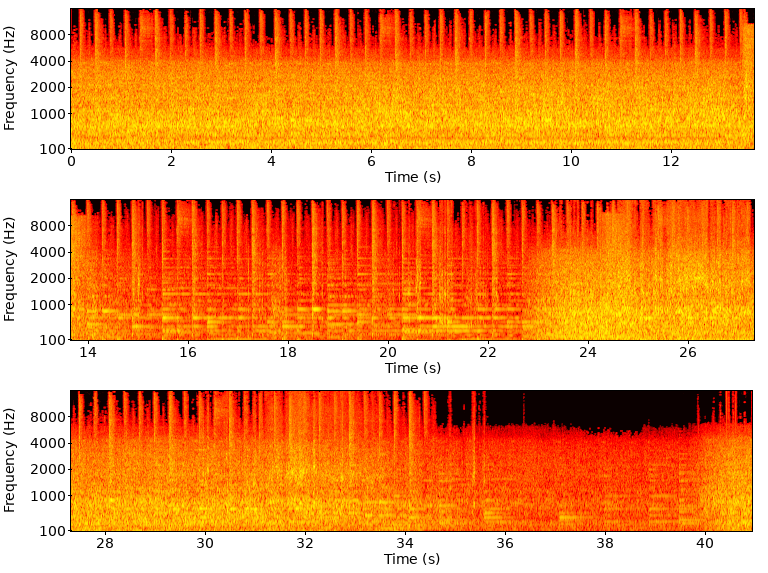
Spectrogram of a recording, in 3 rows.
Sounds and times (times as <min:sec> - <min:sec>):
Music: 0:00.0 - 0:40.9.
